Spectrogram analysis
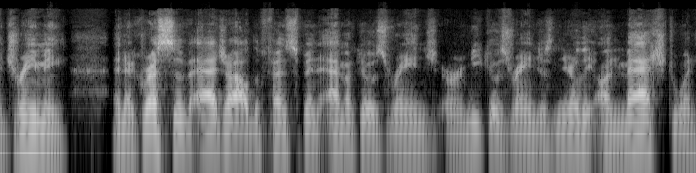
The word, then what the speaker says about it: Amico: And this is an interesting young man right here, Carter Amico, Amico, I think he pronounces it, the right-hand defenseman from Boston University of the NCAA.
